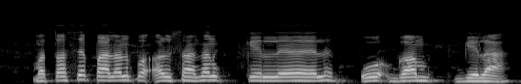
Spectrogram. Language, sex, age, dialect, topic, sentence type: Maithili, male, 18-24, Southern/Standard, agriculture, statement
